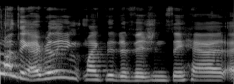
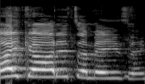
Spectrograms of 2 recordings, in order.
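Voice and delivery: overwhelmed, very high, very loud shrill cry near tears; 10 semitones higher, 11 dB louder than usual. Opening an anti-aircraft shell water bottle, near tears. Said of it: "I'm gonna start crying".

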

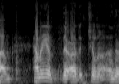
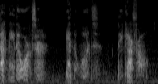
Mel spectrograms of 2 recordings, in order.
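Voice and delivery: real whisper, very hushed, barely voiced. A tabletop player sends a spell message to an ally, in a real whisper. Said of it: "so it's just a real whisper".

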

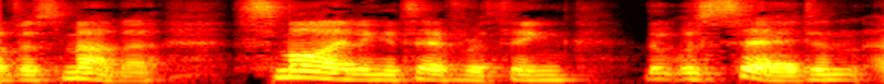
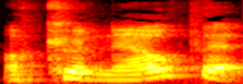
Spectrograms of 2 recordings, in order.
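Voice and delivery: sulky voice; 3 dB louder than usual. One of the painters, scolded for splashing, replies in a sulky voice. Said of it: "said Five in a sulky voice".

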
